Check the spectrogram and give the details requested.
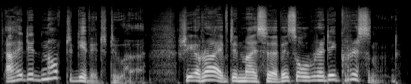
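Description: A man's voice: sits high, huge pitch swings, a little fast, dry recording, studio quality, pitched above the performer's own voice, full character voice. A man reading an audiobook, voicing a stern, imperious older aunt who speaks coldly and firmly. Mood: indignant. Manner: cold, firm, magisterial. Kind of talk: audiobook character voice.

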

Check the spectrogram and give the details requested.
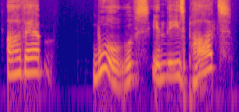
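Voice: medium pitch, big pitch swings, fairly quick, slightly rough, no room sound, studio quality, voice pushed up. A narrator voicing an anxious, dramatic male train traveller in a storybook, urgent and tremulous. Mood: alarmed.

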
